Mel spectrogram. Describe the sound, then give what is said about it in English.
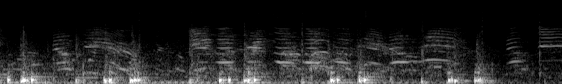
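A crowd of hundreds at a Families Belong Together rally, in a field next to the New York State Finger Lakes Welcome Center in Geneva on a hot Saturday morning, chants in unison, shouting a short phrase over and over in a steady, insistent rhythm, loud, lively and energetic. “They chanted and held signs and listened to speakers from local groups working to assist immigrants”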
